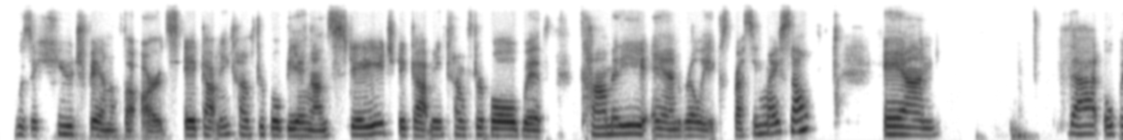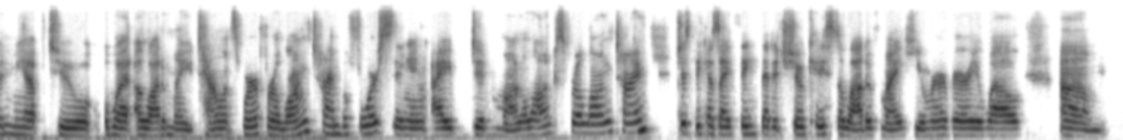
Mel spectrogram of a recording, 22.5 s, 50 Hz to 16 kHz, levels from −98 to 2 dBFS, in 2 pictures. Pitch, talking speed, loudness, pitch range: 190 Hz, 175 wpm, -22 LUFS, 180-215 Hz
